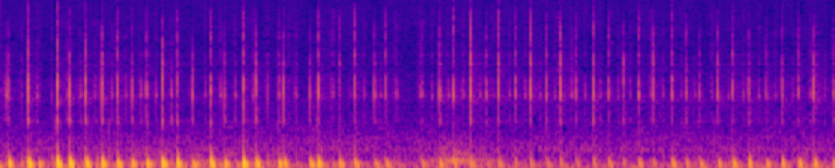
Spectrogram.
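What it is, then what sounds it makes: Hollow empty plastic cup. A hollow, empty yellow translucent plastic cup held in the hand is tapped with the fingertips in quick, uneven bursts. Each tap makes a soft, dull, low thump with a short bright click on top, dying away almost instantly, over about five and a half seconds.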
